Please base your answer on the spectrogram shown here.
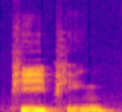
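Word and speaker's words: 批评: P 平 P is read as the first syllable of peanut. P. 平 is the word pin in the second tone. Pin. 平批评 means criticize.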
